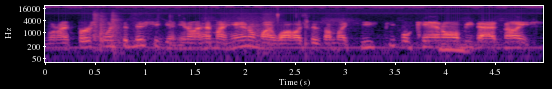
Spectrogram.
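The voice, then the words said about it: Philadelphia accent. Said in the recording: “you can tell by my wonderful accent that I'm a Philly guy”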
